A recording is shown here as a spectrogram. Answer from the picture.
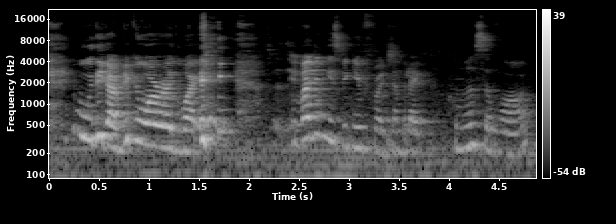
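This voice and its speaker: With a Nigerian accent, a woman speaks fast-ish and animated in a high voice, her pitch swinging very widely and her loudness rising and falling a lot, amid noticeable background noise and audible room echo. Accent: Nigerian English (Igbo). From Nigeria, Anambra State (Igbo). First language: Igbo. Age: 20s. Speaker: Nollywood actress. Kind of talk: casual Q&A chat.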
